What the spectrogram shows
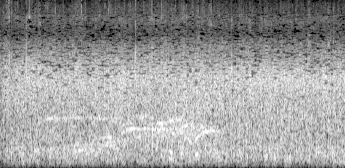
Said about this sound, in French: Le monde entier applaudit et se lève pour un accord historique.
